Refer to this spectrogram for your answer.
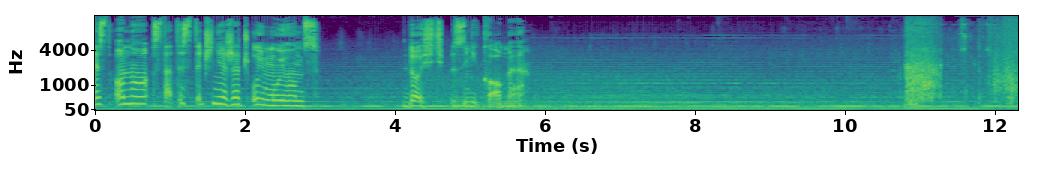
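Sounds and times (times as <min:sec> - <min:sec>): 
speech: 0:00.0 - 0:03.0, 0:04.1 - 0:05.9
steady low droning background: 0:00.0 - 0:12.2
horse neighing: 0:10.8 - 0:12.2.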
